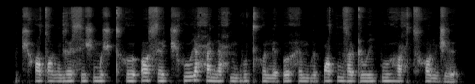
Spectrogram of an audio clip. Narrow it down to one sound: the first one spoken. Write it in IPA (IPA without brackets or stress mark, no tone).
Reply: t͡ʃʰ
